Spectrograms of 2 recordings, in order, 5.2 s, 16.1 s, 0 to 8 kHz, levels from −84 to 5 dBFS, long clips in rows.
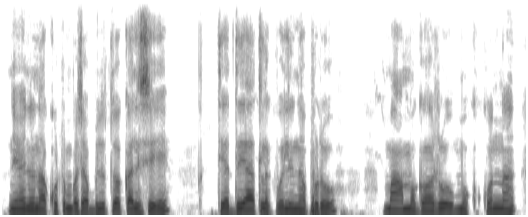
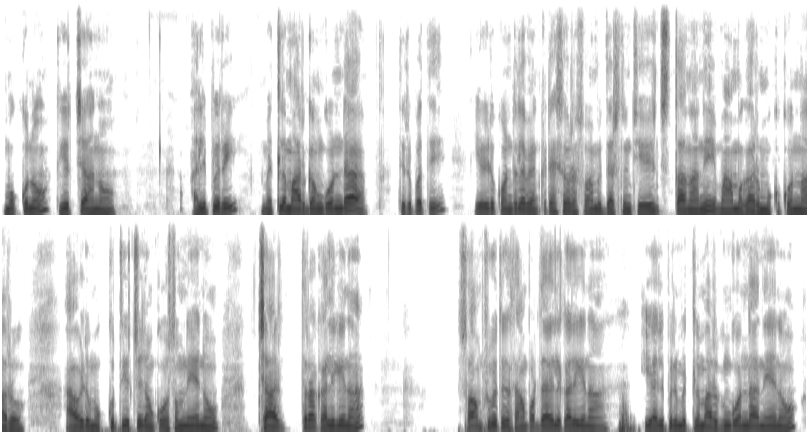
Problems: none marked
